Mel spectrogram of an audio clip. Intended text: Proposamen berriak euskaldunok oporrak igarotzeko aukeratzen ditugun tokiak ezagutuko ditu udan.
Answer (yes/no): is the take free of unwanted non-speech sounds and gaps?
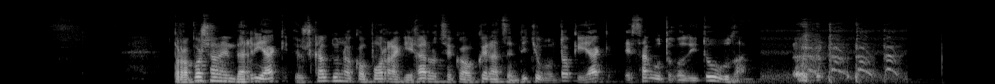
no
